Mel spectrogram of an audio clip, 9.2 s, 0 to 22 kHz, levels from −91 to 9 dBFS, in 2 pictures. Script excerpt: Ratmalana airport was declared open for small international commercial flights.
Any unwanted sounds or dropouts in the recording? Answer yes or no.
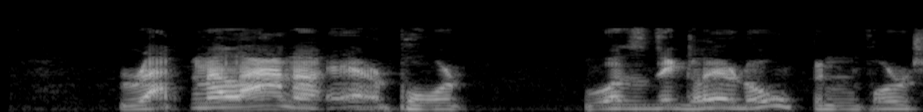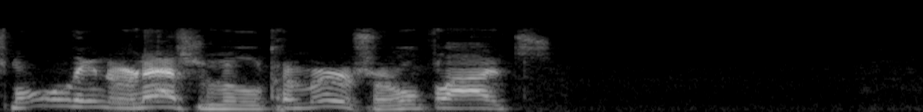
no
